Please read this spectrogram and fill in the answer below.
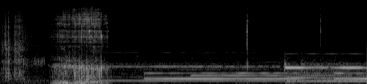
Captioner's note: snoring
